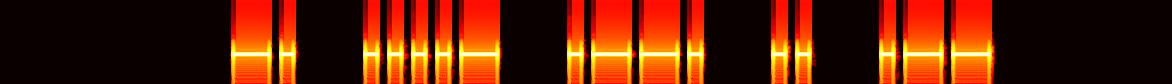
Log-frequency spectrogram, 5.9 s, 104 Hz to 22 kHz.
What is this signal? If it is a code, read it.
Morse code, heard as a keyed tone, about 20 wpm, spaced as for 14 wpm, 700 Hz. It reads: N4PIW
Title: 193 Lesson 31g - Letter v - Call Signs 20wpm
